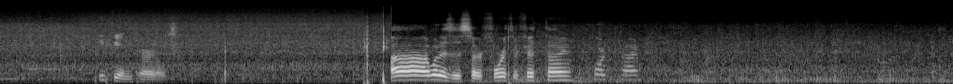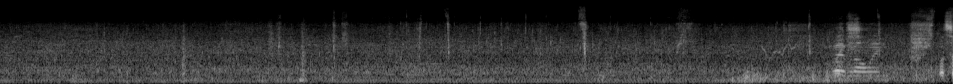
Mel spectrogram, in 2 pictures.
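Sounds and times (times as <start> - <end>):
boat motor humming: 0.0 - 19.0
water washing along hull: 0.0 - 19.0
wind on microphone: 5.4 - 12.7, 15.4 - 19.0.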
